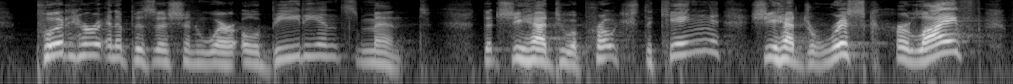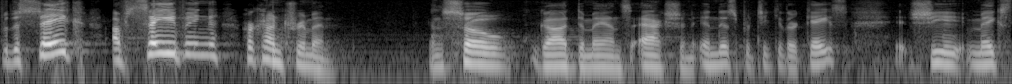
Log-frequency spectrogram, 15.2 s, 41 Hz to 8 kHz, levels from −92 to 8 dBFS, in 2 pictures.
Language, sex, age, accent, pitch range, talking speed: English, male, 40-59, American, 120-160 Hz, 155 wpm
